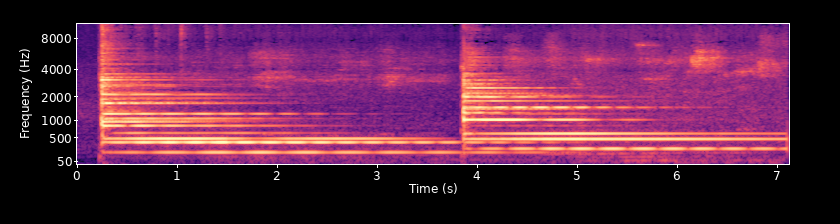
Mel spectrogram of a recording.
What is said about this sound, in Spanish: Torre de Catedral, campanas con vista al norte, siempre en sentido de las manecillas del reloj, campana 1 y 2.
